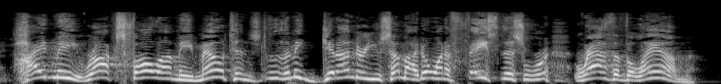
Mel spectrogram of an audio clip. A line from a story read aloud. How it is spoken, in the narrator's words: people are going to scream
